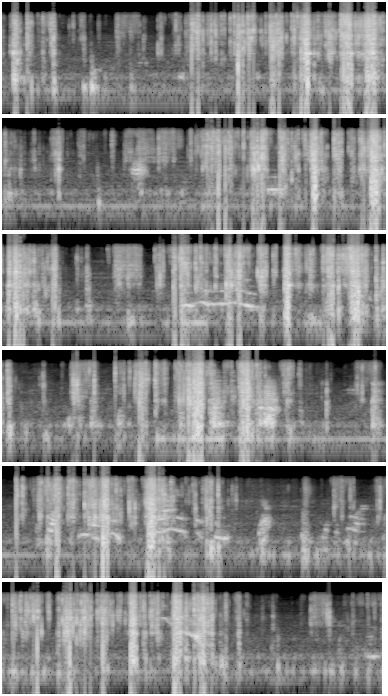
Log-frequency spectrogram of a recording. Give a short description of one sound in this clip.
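Trading cards rustle and slap together as they are shuffled and stacked.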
